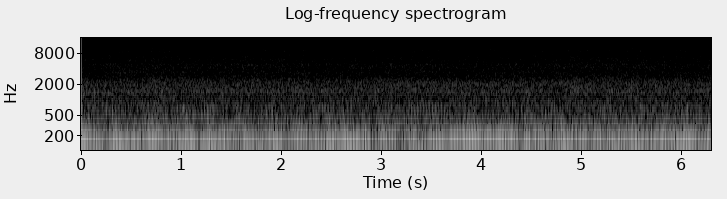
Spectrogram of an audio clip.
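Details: BMW E60 535i cold start: low, lumpy idle that swells and dips unevenly a few times a second instead of running smooth, cause unknown; rough idle.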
